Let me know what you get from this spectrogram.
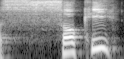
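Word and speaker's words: Sauchie: So Scotland's biggest poltergeist case, the Socky poltergeist. Is that the right way to pronounce it?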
